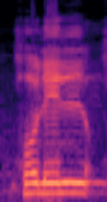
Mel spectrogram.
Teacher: خا حروف مستعلیہ میں سے پور پڑھا جائے گا، لام ساکن کو ہلانا نہیں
